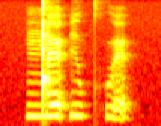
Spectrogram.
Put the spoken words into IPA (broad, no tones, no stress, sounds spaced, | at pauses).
ŋ͡ǃ ɛ ʔ i u̯ kʷʰ ɛ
